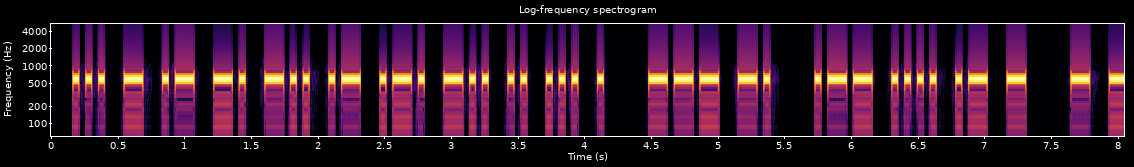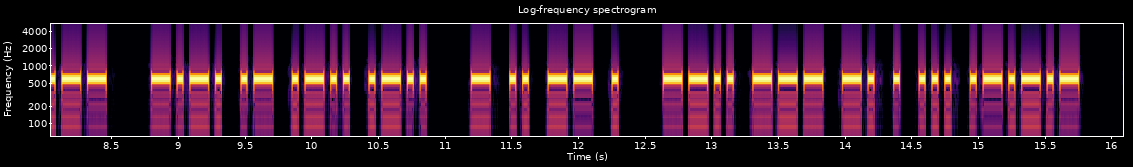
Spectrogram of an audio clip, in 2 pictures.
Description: Morse code, heard as a keyed tone, about 25 wpm, 600 Hz. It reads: STANDARDISE ON WHAT TO CALL TIME ZONES.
